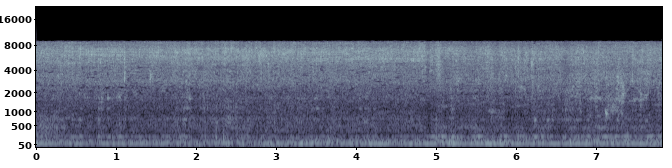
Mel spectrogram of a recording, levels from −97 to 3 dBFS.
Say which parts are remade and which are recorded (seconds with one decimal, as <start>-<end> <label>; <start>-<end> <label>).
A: 0.0-1.6 recorded; 1.6-3.2 remade; 3.2-7.8 recorded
